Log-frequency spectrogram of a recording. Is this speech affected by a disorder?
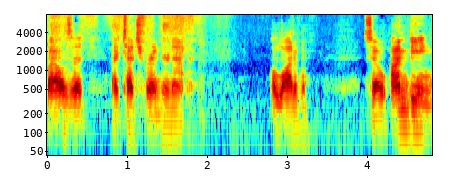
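No.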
